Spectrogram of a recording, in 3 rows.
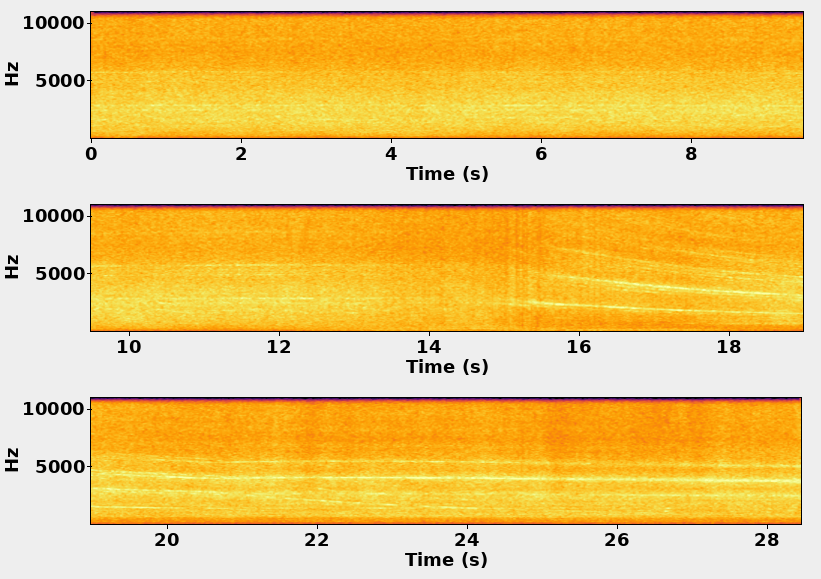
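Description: F-35B's Pratt & Whitney F135 jet engine and lift fan running loud and steady as the jet hovers and descends for a vertical landing. About halfway through, the jet noise drops and several whining tones fall in pitch as the engine throttles back around touchdown, leaving a steady high whine.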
